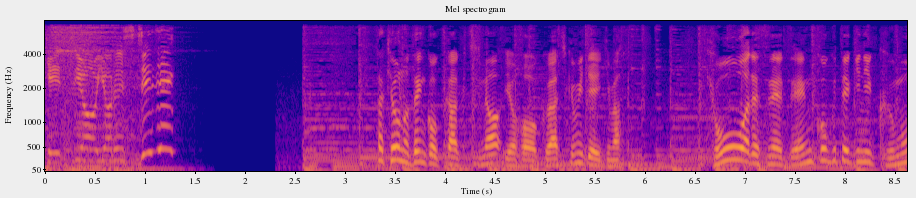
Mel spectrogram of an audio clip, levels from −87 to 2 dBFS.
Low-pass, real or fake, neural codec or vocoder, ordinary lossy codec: 7.2 kHz; real; none; none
